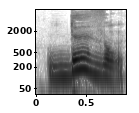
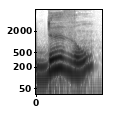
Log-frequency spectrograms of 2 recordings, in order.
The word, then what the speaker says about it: devons: Nous devons, okay? Classic ending, ONS for nous, okay? You just pronounce this on, O-N, this nasal, okay? And then the S, final S is not pronounced.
